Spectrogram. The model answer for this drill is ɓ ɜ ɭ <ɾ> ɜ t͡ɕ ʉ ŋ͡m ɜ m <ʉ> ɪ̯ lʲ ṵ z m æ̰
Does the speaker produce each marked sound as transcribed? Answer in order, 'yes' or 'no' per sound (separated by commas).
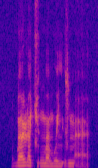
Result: yes, no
